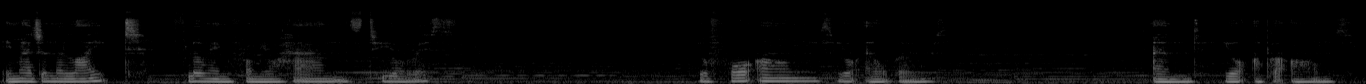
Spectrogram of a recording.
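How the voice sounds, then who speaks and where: Very slow, gravelly meditation guide. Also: medium pitch. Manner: soothing, hushed, deliberate with long pauses. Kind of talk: guided meditation, scripted narration. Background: soft instrumental music.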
